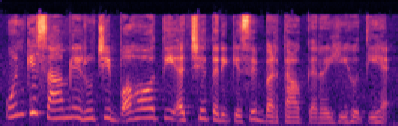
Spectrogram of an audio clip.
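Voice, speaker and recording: A woman's voice: fairly high pitch, lively intonation, normal speed, slightly rough. A woman narrating a scripted cartoon family story in the role of storyteller.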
